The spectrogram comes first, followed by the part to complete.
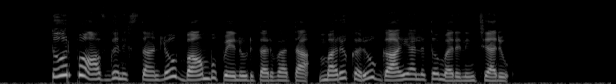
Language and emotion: Telugu, neutral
